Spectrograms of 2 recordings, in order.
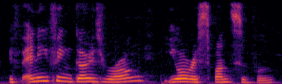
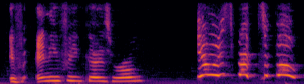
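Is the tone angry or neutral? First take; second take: neutral; angry. First: It is read in a plain, neutral tone. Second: It is read in a stern, angry tone.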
